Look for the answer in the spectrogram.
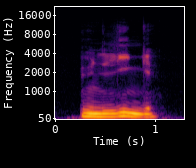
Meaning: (noun) league (alliance, group); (verb) inflection of liguer: 1. first/third-person singular present indicative/subjunctive 2. second-person singular imperative
- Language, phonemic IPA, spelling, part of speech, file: French, /liɡ/, ligue, noun / verb, Fr-ligue.ogg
